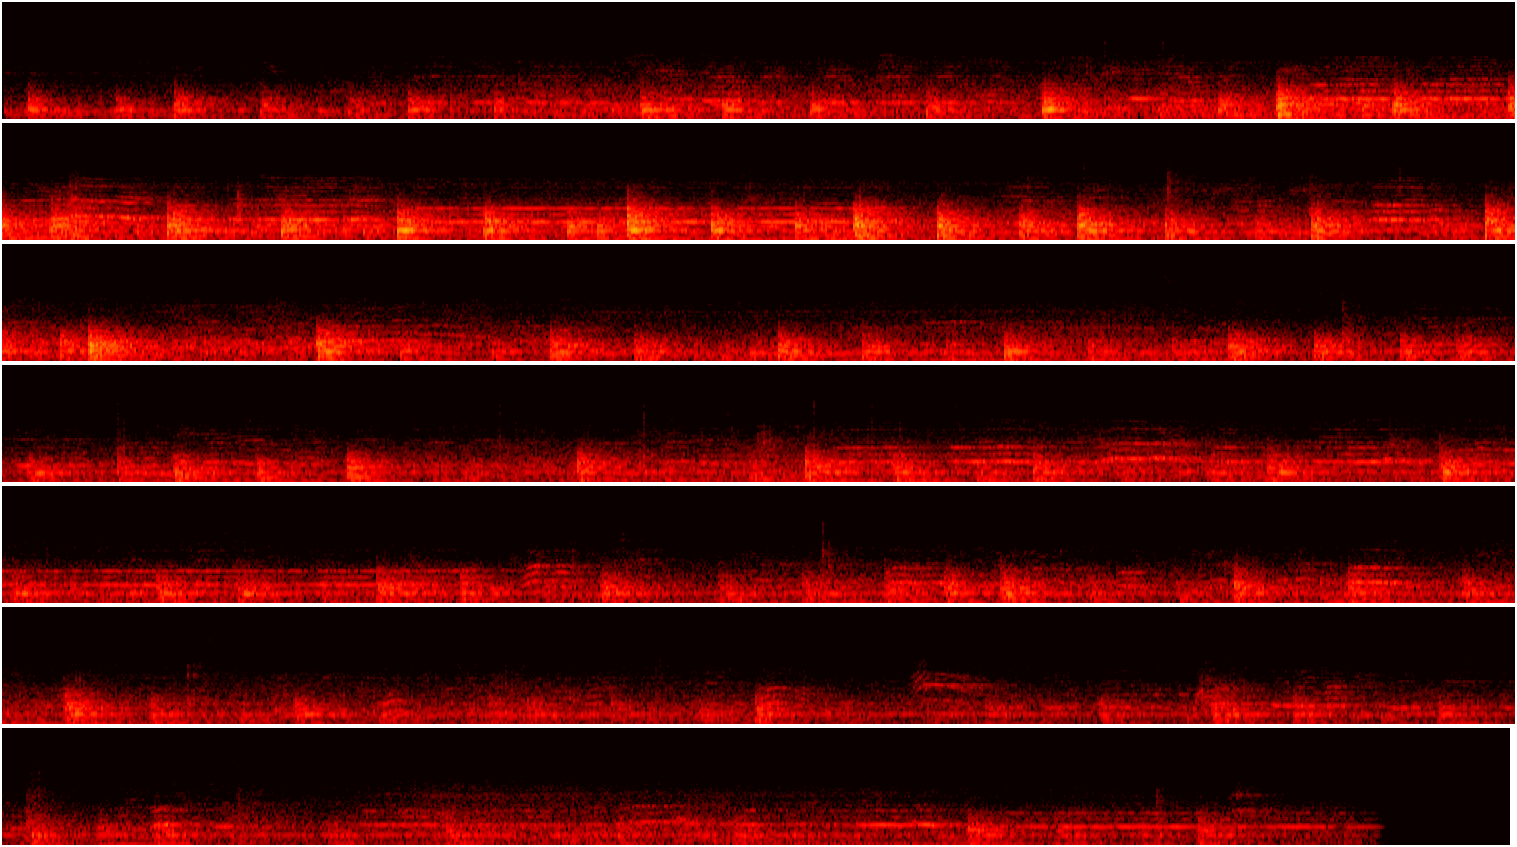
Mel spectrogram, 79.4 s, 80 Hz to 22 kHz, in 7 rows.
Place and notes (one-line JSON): {"title": "Rue de la Cuve, Ixelles, Belgique - Singing in the time of Corona", "date": "2020-04-24 19:32:00", "description": "A family passed in the street. The mothers was singing and playing an instrument, the father pushed the stroller, and the children were playing around.", "latitude": "50.83", "longitude": "4.38", "altitude": "67", "timezone": "Europe/Brussels"}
